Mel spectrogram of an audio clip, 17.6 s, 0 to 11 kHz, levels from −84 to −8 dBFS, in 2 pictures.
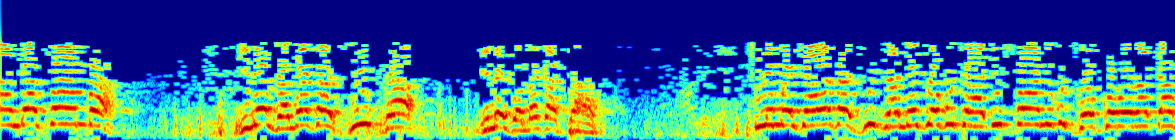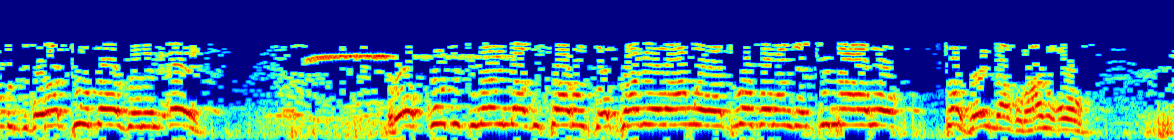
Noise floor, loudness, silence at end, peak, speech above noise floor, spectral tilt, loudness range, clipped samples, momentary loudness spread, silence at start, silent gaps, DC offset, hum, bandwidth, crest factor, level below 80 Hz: -40 dBFS; -15 LUFS; 0 s; -4 dBFS; 25 dB; -10 dB/octave; 2 LU; under 0.1%; 13 LU; 0 s; none; under 0.1%; none; 4.1 kHz; 12 dB; -48 dBFS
